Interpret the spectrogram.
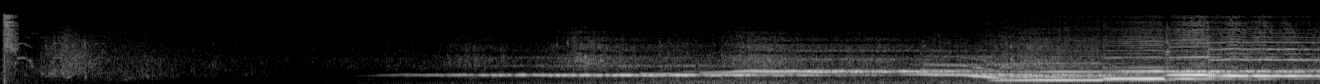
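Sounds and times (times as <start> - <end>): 
humpback whale song as a long drawn-out moaning call: 3.7 - 13.1.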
